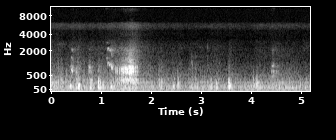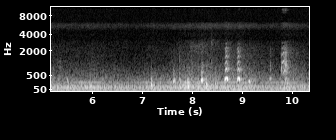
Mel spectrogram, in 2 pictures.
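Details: Three-week-old Pembroke Welsh Corgi puppies playing together give a short yelp and soft whimpers amid quiet shuffling.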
